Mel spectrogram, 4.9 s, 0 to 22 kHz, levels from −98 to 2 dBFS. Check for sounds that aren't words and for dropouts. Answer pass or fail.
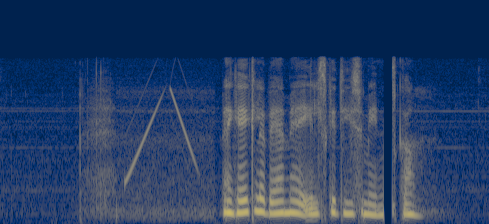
fail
